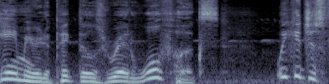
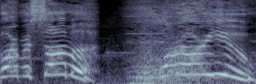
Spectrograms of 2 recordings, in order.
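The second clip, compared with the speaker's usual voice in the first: shrill, very high, drawn-out yell; 9 semitones higher than usual. Calling out while searching for barber-sama: yelling. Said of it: "Unless we could start yelling too".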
